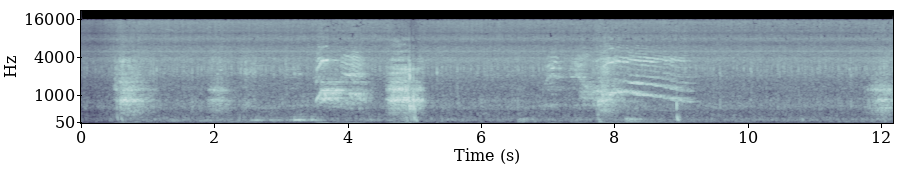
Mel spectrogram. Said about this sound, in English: We're going to listen to this audio again of the scream. He decided to record a bit of it. So let's just play this again.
